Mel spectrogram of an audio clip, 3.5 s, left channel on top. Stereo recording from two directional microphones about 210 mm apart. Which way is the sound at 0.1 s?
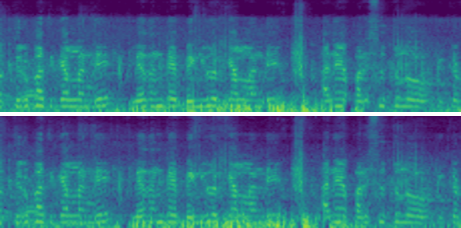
5° left (ahead or behind).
